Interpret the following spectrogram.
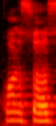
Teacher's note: صاد موٹے حروف میں سے ہے, سیٹی کے ساتھ ادا کیا جائے گا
